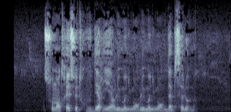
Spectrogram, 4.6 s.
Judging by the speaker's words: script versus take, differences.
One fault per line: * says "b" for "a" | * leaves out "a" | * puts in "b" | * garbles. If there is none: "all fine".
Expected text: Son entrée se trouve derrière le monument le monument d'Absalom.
all fine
